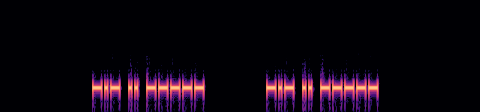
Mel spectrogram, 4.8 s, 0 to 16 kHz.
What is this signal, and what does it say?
Morse code, heard as a keyed tone, about 40 wpm, 700 Hz. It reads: KI0 KI0
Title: USA Call Sign Prefixes - Repeated 2x - 40wpm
